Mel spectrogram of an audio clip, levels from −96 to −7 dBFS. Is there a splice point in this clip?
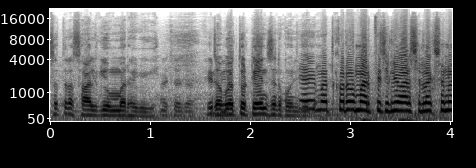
yes; 1 cut; at 2.6 s

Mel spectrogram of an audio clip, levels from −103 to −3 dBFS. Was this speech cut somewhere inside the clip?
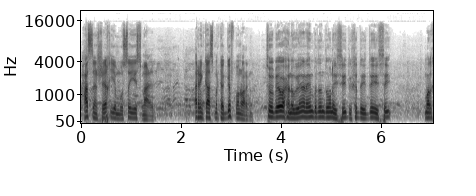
no; 0 cuts

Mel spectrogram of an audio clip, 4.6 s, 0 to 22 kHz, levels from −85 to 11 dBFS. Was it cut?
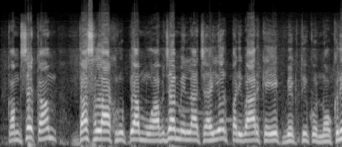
no; 0 cuts

